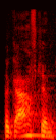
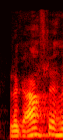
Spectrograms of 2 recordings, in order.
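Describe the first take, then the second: First: Said in the usual way. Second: Louder, firmer "Look after him"; emphatic instruction. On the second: Retold or imitated. Samaritan charging the innkeeper to care, emphatic and louder.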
